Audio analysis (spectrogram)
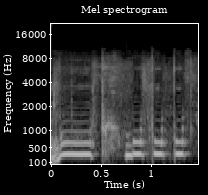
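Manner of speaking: very high squeaky boops; playful boops. Real, not acted. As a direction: boop the nose playfully. Booping pet nose.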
